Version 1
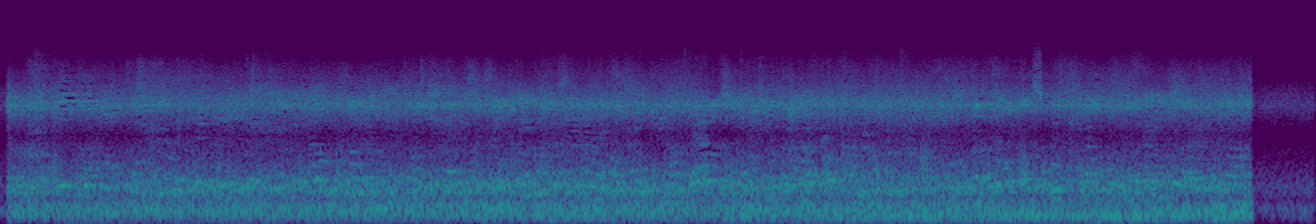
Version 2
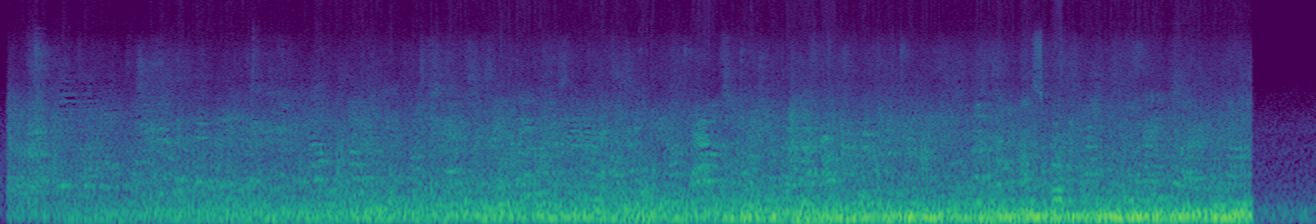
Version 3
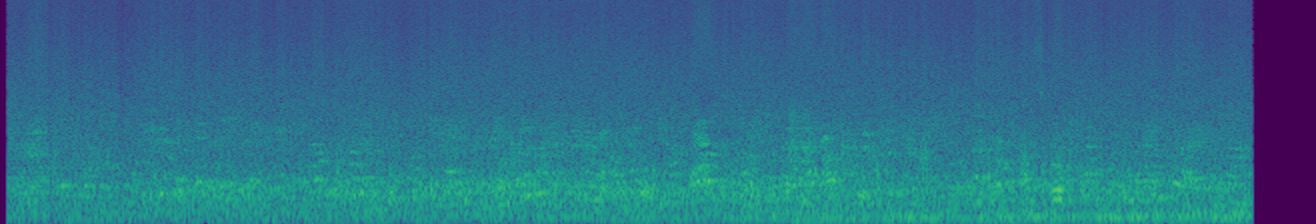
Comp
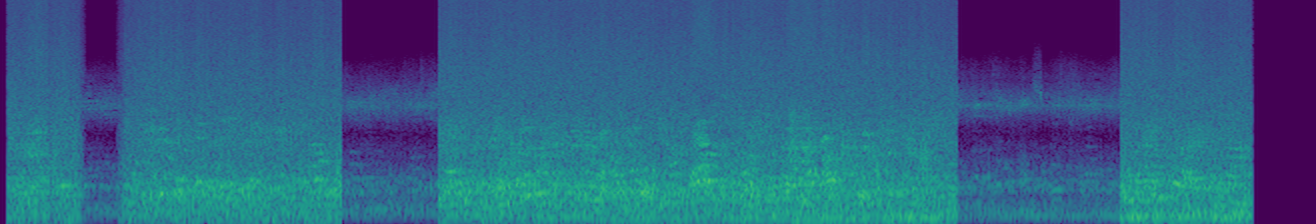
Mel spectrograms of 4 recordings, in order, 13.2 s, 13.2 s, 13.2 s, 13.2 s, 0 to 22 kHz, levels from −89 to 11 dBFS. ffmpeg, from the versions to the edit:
-filter_complex "[0:a]asplit=3[s0][s1][s2];[2:a]asplit=4[s3][s4][s5][s6];[s3]atrim=end=0.86[s7];[s0]atrim=start=0.76:end=1.26[s8];[s4]atrim=start=1.16:end=3.422[s9];[s1]atrim=start=3.418:end=4.382[s10];[s5]atrim=start=4.378:end=9.572[s11];[s2]atrim=start=9.568:end=11.202[s12];[s6]atrim=start=11.198[s13];[s7][s8]acrossfade=d=0.1:c1=tri:c2=tri[s14];[s14][s9]acrossfade=d=0.1:c1=tri:c2=tri[s15];[s15][s10]acrossfade=d=0.004:c1=hsin:c2=hsin[s16];[s16][s11]acrossfade=d=0.004:c1=hsin:c2=hsin[s17];[s17][s12]acrossfade=d=0.004:c1=hsin:c2=hsin[s18];[s18][s13]acrossfade=d=0.004:c1=hsin:c2=hsin"

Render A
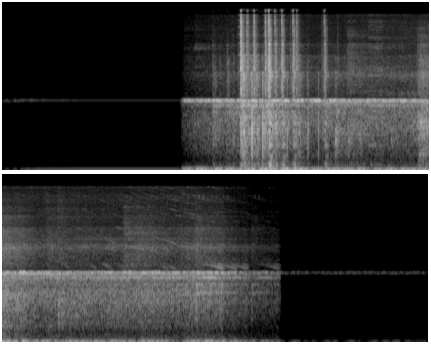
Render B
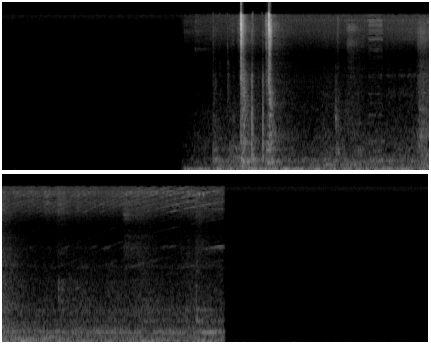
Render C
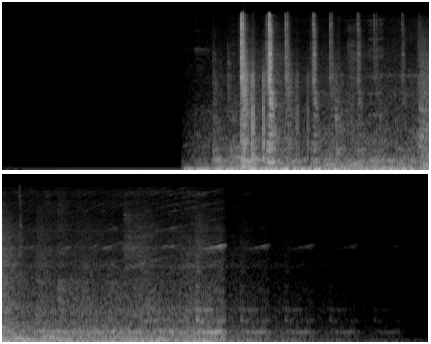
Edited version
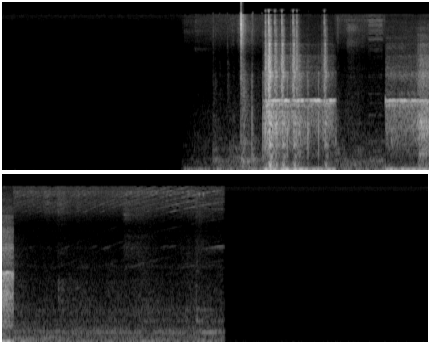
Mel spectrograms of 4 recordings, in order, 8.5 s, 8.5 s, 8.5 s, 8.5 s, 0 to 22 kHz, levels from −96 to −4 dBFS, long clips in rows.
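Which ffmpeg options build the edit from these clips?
-filter_complex "[0:a]asplit=2[s0][s1];[1:a]asplit=3[s2][s3][s4];[s2]atrim=end=2.64[s5];[s0]atrim=start=2.6:end=3.34[s6];[s3]atrim=start=3.3:end=3.832[s7];[s1]atrim=start=3.828:end=4.382[s8];[s4]atrim=start=4.378[s9];[s5][s6]acrossfade=d=0.04:c1=tri:c2=tri[s10];[s10][s7]acrossfade=d=0.04:c1=tri:c2=tri[s11];[s11][s8]acrossfade=d=0.004:c1=hsin:c2=hsin[s12];[s12][s9]acrossfade=d=0.004:c1=hsin:c2=hsin"

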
